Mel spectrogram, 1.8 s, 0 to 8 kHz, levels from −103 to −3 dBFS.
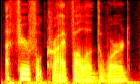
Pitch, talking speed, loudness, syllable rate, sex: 100 Hz, 205 wpm, -20 LUFS, 5.8 syllables/s, male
